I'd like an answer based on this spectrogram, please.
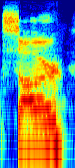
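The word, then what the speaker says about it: tsar: not be spelled c-z-a-r it should actually be spell sar t-s-a-r uh because uh it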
